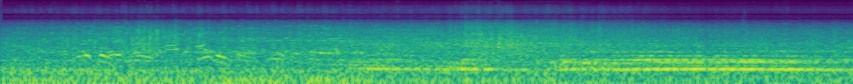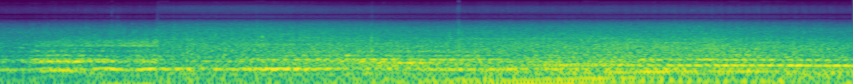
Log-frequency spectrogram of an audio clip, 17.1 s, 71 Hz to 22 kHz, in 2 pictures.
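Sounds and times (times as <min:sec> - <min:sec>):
car engine and exhaust drone: 0:00.0 - 0:17.0.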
